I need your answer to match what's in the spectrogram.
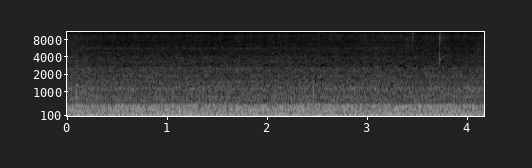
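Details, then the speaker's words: VW Polo petrol after new spark plug and coil refit for P0301 cylinder 1 misfire and stalling after 10 km; faults cleared: steady, even low idle with no misses, stumbles or skipped beats; engine silent, healthy. "ये engine भी देख सकते हैं। Engine भी silent है पूरा। कुछ problem नहीं है।"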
